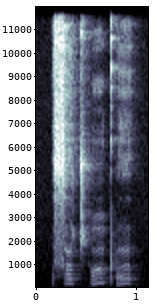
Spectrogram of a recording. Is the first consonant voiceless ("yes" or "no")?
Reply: yes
